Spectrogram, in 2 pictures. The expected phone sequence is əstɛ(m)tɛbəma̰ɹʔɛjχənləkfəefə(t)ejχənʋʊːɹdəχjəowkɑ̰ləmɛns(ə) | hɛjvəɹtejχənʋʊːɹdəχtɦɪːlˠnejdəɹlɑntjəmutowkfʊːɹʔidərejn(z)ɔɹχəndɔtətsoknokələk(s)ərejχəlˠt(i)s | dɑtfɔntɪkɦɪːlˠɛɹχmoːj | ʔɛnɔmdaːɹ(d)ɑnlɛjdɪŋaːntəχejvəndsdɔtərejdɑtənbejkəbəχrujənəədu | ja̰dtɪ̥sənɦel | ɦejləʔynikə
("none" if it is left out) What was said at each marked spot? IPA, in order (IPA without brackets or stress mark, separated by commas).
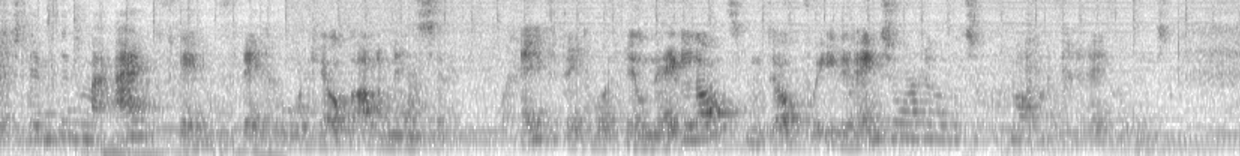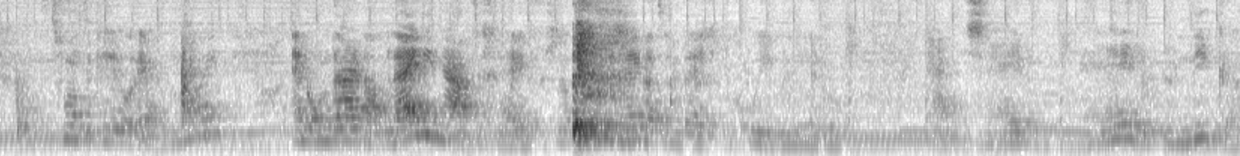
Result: m, t, ə, z, χ, ɪ, d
